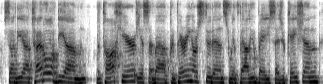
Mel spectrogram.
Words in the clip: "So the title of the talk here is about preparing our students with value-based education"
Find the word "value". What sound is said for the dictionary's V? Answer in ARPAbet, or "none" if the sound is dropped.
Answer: V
